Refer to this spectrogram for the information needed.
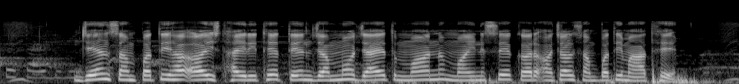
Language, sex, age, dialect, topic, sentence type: Chhattisgarhi, male, 18-24, Northern/Bhandar, banking, statement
